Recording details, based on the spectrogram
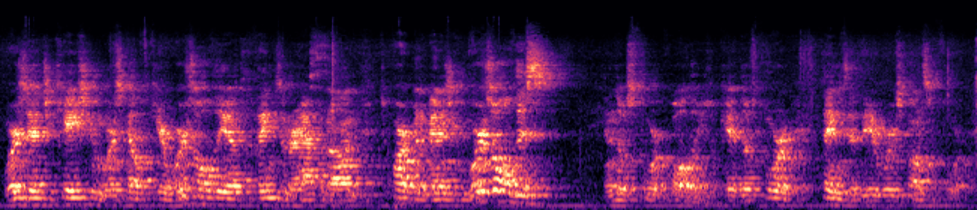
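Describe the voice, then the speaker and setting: A man's voice: medium pitch, fast, recorded from a distance, a little hiss or hum. Fiery candidate man, echoey hall. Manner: fiery, emphatic, rallying. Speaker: political candidate. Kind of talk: campaign answer at a public forum.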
